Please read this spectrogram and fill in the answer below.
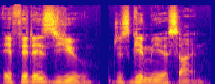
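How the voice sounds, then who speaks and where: A man's voice: fairly low pitch, normal speed, darkish tone, no echo. A young man from Syria with an American accent, whose first language is Armenian, talking thoughtfully in a casual studio conversation and searching for his words. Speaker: podcast guest.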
